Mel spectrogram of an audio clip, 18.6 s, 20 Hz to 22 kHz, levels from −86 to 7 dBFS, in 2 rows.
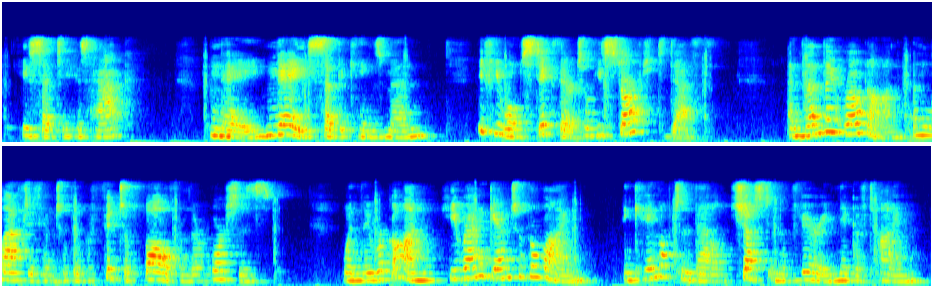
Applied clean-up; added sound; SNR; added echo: neural separator model SepFormer DNS4.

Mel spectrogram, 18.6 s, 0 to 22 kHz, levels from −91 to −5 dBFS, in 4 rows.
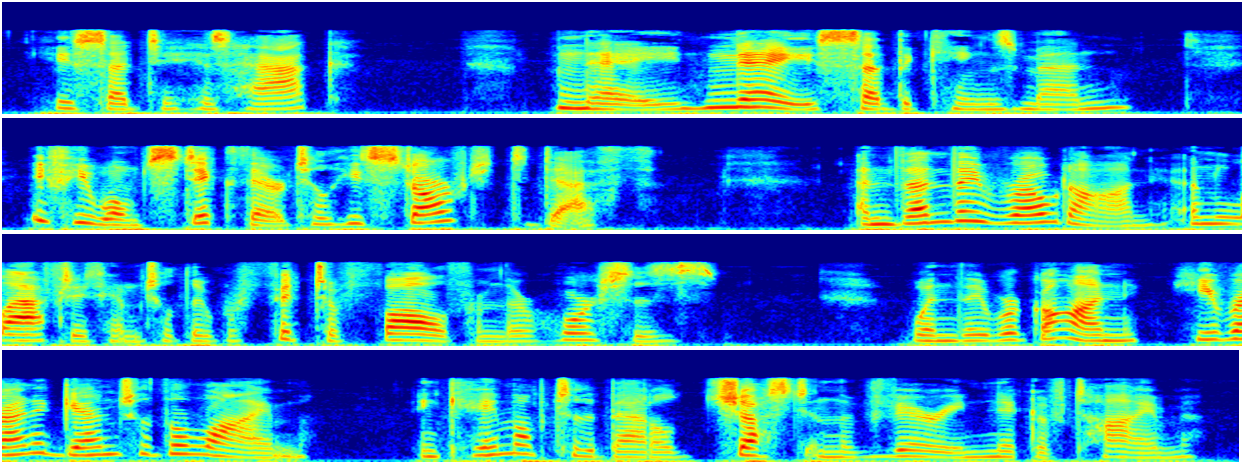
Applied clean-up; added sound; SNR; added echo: none; none; none; none.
